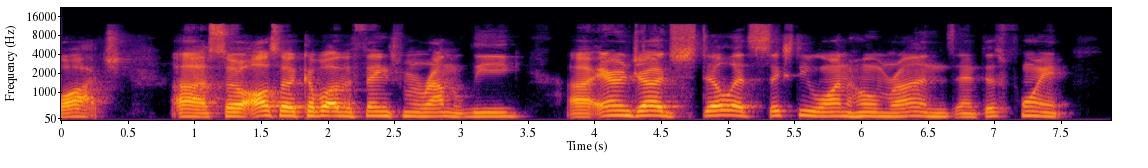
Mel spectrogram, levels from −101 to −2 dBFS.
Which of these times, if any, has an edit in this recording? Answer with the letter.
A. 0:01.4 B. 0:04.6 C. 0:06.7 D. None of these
D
